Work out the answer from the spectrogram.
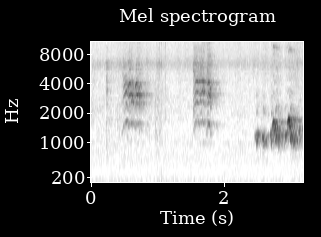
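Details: White-rumped shama, a kept bird just past its moult, gives two separate harmonic, slightly buzzy notes about a second apart, then breaks into a fast slurred warbling phrase at the end.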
